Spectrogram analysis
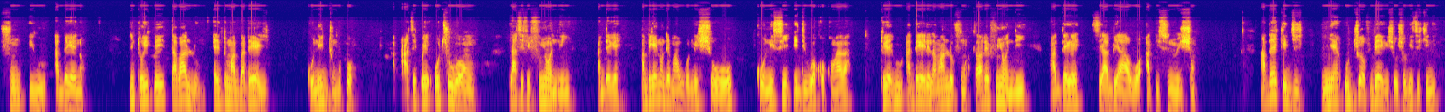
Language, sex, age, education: Yoruba, male, 15-29, tertiary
